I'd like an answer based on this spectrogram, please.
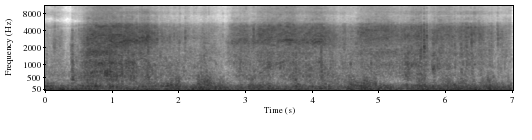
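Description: Traxxas 1/16 Slash's brushed electric motor and drivetrain whining in repeated bursts as the small RC truck pushes through dry grass, with low wind rumble on the microphone.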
